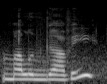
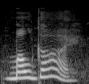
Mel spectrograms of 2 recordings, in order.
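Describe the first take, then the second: First: The name is sounded out in four syllables. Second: The name is said in two short syllables. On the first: The speaker calls it wrong. "Not Mullingavi" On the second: The speaker calls it right. "is pronounced Mulgai"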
